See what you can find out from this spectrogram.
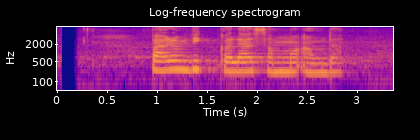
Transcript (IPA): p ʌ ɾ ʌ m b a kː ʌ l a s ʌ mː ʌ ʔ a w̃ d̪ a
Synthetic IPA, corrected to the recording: p a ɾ ʌ m b i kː ʌ l a s ʌ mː ʌ ʔ a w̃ d̪ a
